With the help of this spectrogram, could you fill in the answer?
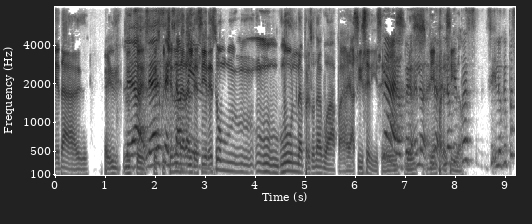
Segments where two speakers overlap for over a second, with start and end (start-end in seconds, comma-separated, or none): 1.4-3.1, 6.5-8.2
